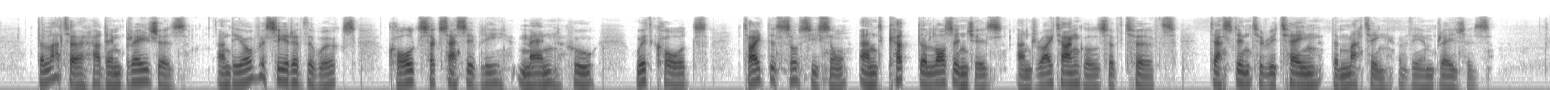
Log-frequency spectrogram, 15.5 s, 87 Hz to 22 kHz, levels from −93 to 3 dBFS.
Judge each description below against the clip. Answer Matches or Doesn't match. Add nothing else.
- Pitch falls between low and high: Doesn't match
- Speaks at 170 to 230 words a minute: Doesn't match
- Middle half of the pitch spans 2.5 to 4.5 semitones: Matches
